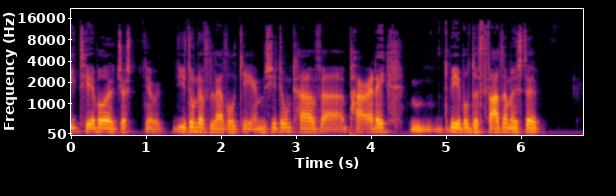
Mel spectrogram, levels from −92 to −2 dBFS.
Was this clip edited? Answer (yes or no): no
